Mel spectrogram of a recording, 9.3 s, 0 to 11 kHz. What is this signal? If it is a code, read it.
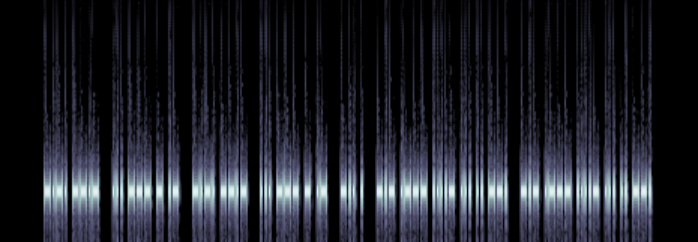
Morse code, heard as a keyed tone, about 46 wpm, 690 Hz. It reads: CQ SOTA CQ SOTA DE KJ4SIG KJ4SIG
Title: SOTA QSO Practice 45wpm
